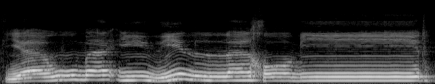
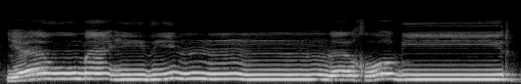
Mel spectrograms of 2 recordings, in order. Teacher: Kita baca idgham karena di depannya huruf lam, maka tanpa disertai dengan gunnah. Idgham bila gunnah, tanpa disertai dengan gunnah.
